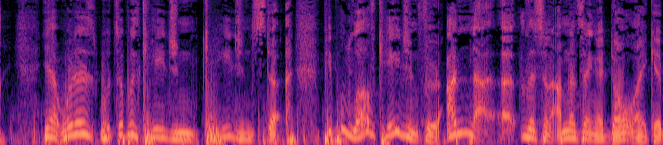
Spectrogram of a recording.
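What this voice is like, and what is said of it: Usual voice. Nothing is said of it.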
